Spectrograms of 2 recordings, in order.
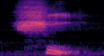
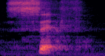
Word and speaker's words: Sidhe: So the word is spelled S-I-D-H-E. – Yeah. – And as far as I know, that word is pronounced she. – She? – She. – Wow. – But I have heard people pronounce it Sith. – What? I would guess side.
